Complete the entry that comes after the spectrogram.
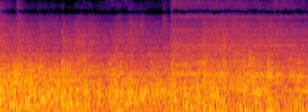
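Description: Hankyu electric train running past a station platform, a loud rumble of wheels on rail. About halfway through the sound drops abruptly to a quieter, steadier rumble.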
